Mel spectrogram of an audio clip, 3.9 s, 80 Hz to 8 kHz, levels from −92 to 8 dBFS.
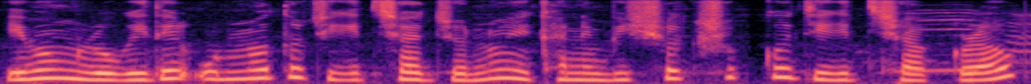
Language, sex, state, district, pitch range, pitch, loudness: Bengali, female, West Bengal, Alipurduar, 230-285 Hz, 250 Hz, -14 LUFS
